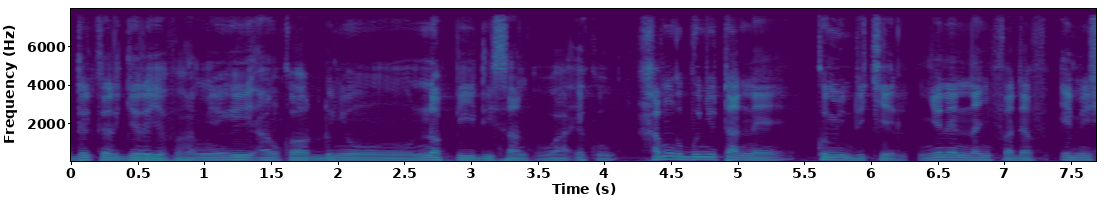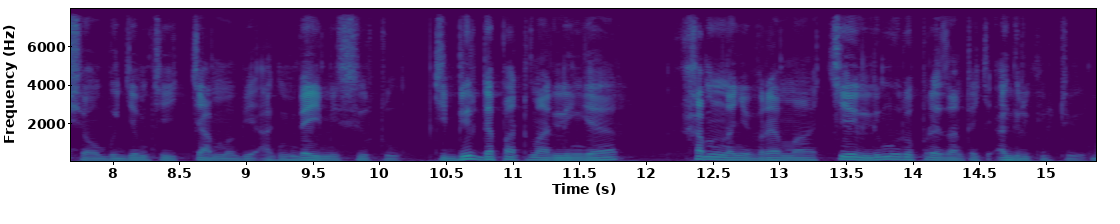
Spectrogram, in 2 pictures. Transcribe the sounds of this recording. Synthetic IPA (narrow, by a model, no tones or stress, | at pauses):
dik̚tɛɾɟəɾeɟɐfɐxɐmɲuɡiãŋkɔːrduɲunɔpːidisantwaʔɛkoxɐmŋɡɐbuɲutanːekomynduceːlɲunɛnɐɲfɐdɛfemisjɔ̃buɟəmcicamːɐbiʔɐk̚mbɛjmisirtu | cibiːrdɛpartəmãnliŋɡɛːr | xɐmnɐɲuvɾɛmãceːlːimuɾəpɾezãːnteciʔaɡɾikultyːr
